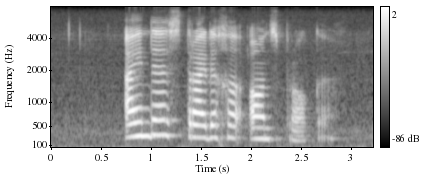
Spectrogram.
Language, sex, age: Afrikaans, female, 19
